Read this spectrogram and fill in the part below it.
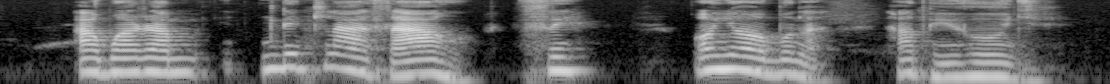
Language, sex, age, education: Igbo, female, 46-60, tertiary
